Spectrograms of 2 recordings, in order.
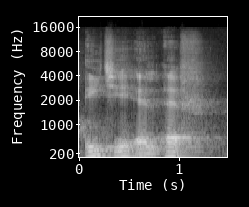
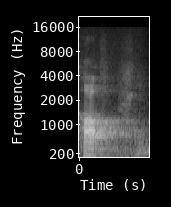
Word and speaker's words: half: o m e right half h a l f right but when you pronounce it's half the L is not pronounced it's just half right castle c a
